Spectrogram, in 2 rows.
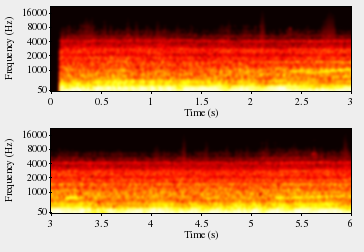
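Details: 2010 Yamaha R6 inline-four idling rough and lumpy with a deep, uneven beat, running on only three cylinders; misfire caused by bent valves in cylinder 4.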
